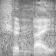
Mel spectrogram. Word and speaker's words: Hyundai: Hundai iconic race uh race car safety car and just a bit of a spite here.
